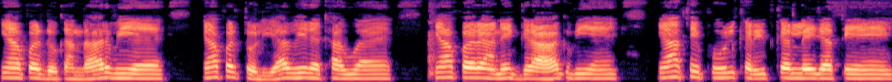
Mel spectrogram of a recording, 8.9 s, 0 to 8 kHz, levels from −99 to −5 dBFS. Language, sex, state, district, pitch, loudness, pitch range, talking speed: Hindi, male, Bihar, Lakhisarai, 165 Hz, -17 LUFS, 155-180 Hz, 170 wpm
